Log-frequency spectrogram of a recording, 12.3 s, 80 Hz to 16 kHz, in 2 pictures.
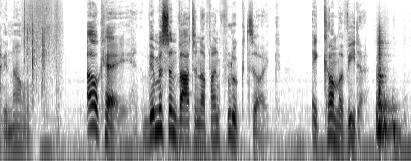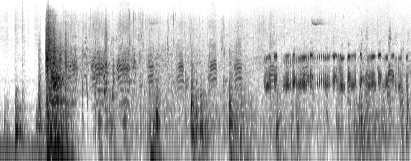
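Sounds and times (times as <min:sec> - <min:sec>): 
speech: 0:00.0 - 0:00.7, 0:01.3 - 0:05.8
frog croaking on a spring night by an old harbour: 0:07.2 - 0:12.3.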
